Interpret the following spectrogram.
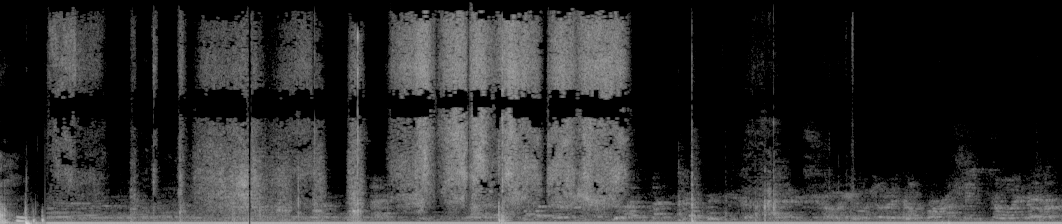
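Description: Rustling, rubbing handling noise with a few light knocks, loudest for the first six seconds and quieter after, over a steady low hum.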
